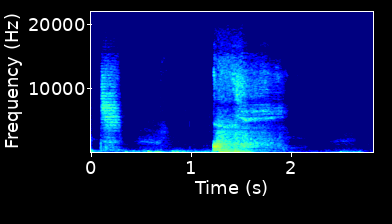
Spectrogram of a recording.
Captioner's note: imitates axe blow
